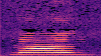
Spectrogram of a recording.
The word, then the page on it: nan1: pinyin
